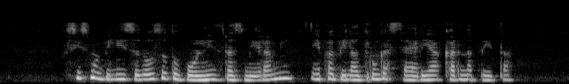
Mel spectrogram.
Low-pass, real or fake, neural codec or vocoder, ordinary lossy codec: 7.2 kHz; real; none; AAC, 32 kbps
